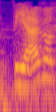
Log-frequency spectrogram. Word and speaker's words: Tiago: A ver, espérate, es TH, ¿no es cierto? Tiago, T-H-I-A-G-O. ¿Así se escribe? – T-I-A-G-O. – G-O. – Tiago. York. – I-O-R-C.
